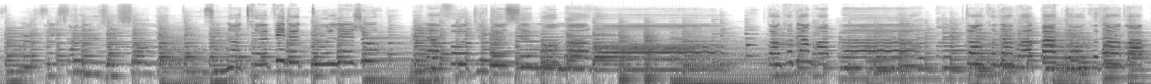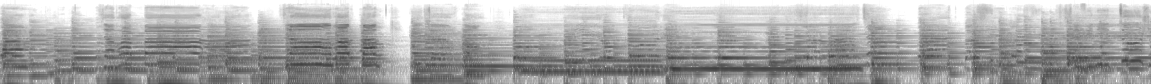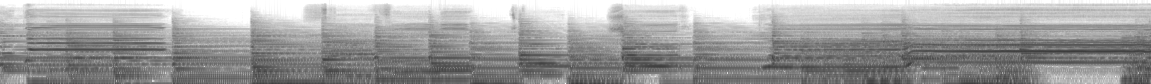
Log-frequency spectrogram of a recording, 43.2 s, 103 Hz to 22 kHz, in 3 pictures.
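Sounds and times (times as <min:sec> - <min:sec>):
alto voice singing a refrain: 0:00.1 - 0:31.1, 0:32.6 - 0:43.1.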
